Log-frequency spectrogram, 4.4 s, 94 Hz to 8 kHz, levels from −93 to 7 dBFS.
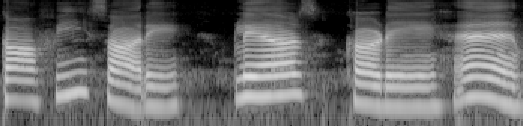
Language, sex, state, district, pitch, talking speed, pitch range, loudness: Hindi, male, Punjab, Fazilka, 235 Hz, 70 wpm, 195-275 Hz, -14 LUFS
